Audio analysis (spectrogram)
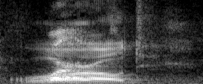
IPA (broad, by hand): wɜːld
